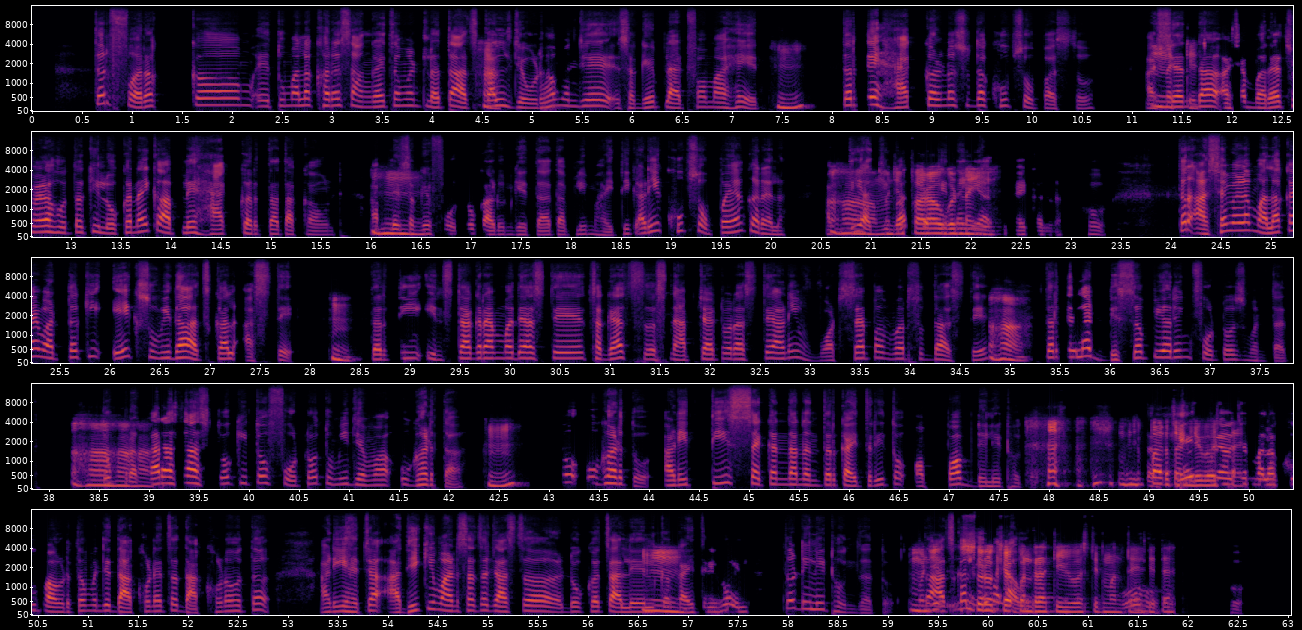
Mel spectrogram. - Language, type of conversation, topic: Marathi, podcast, कुटुंबातील फोटो शेअर करताना तुम्ही कोणते धोरण पाळता?
- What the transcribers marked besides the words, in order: in English: "प्लॅटफॉर्म"; in English: "हॅक"; in English: "हॅक"; in English: "डिसअपियरिंग"; laugh; laughing while speaking: "म्हणजे फार चांगली गोष्ट आहे"; other background noise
